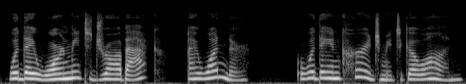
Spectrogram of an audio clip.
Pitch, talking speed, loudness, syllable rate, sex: 250 Hz, 220 wpm, -18 LUFS, 5.4 syllables/s, female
